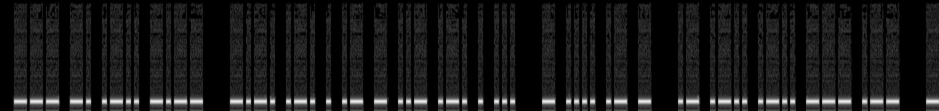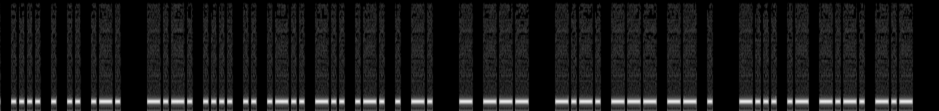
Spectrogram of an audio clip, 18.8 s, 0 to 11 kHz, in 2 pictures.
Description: Morse code, heard as a keyed tone, about 30 wpm, 1000 Hz. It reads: ONLY CREATURES THAT ALLOW THEIR CHILDREN TO COME BACK
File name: qotdfiles / 30wpm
